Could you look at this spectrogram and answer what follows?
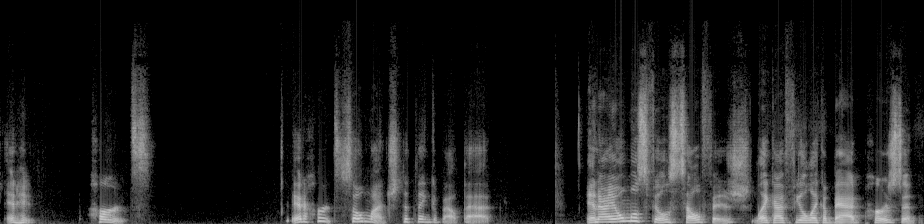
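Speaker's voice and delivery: choked-up, tearful and high; crying through the words, voice straining; ugly crying. Real, not acted. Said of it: "see me ugly cry".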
